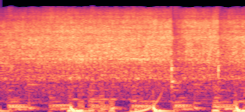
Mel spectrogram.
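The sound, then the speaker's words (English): Meat and onions sauté in a pan with a loud, steady sizzle. Scraping stirs break through it several times, and no one speaks. “After a few minutes of sauteing the meat and the onions, I'm ready to add my beans.”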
